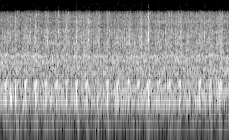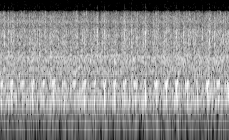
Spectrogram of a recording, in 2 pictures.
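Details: Vintage Toro golf-green tractor mower, later an airport tug, started on jumper pack; quick, even ticking beat over a steady engine note, holding speed without misses or stumbles; running fine.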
